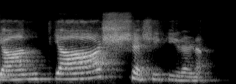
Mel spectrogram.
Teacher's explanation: Instead of the visarga, sh comes.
